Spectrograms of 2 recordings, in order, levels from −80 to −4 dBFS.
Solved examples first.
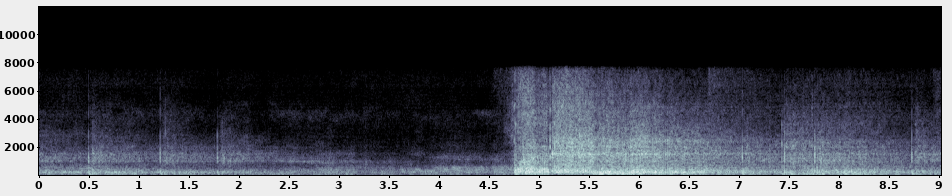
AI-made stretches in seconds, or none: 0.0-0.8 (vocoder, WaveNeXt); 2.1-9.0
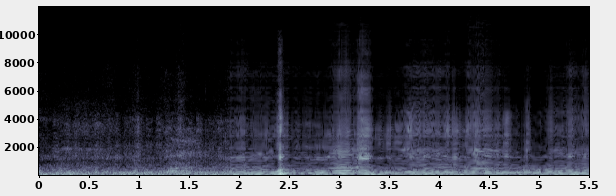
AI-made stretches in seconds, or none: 1.9-5.5 (vocoder, BigVGAN v2)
